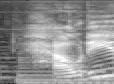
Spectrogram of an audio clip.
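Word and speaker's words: Houdee: I think it's pronounced Howdy. I really hope it's pronounced Howdy. It's H-O-U-D-E-E.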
